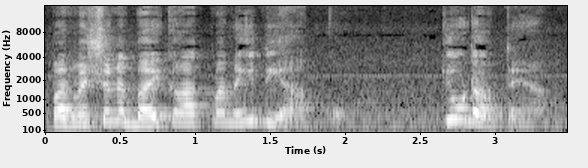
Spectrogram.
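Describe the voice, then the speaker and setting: Blunt high-voiced preacher. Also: male voice, brisk, slight background noise. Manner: blunt, emphatic preaching with rhetorical questions. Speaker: pastor. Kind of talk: sermon.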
